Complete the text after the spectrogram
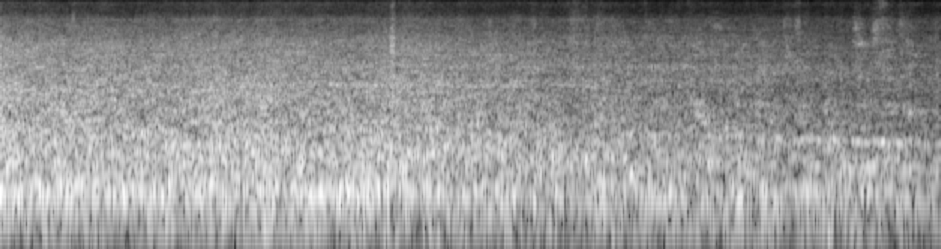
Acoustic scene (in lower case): subway station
